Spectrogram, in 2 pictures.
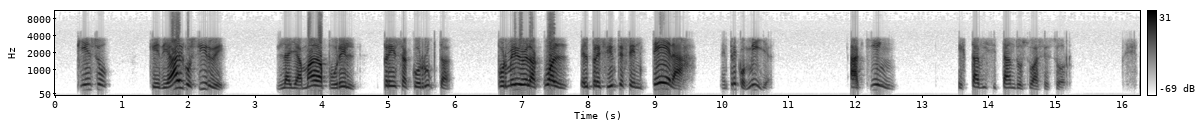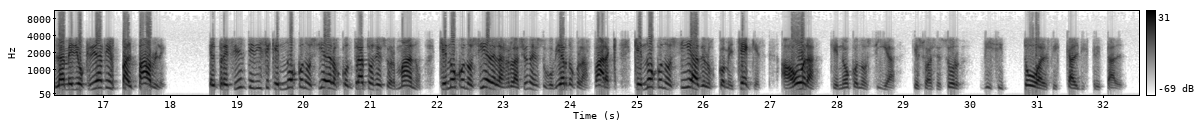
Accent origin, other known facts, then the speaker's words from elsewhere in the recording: Ecuador; que somos los ciudadanos ecuatorianos, los que hemos elegido a los asambleístas para que nos representen en la asamblea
